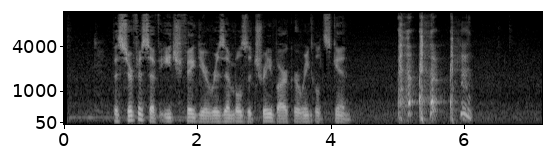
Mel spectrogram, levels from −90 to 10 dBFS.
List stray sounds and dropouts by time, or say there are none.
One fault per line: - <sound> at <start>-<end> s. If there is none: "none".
- cough at 5.0-6.1 s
